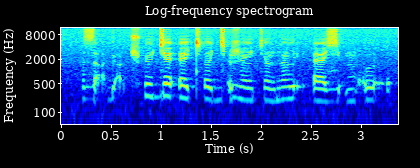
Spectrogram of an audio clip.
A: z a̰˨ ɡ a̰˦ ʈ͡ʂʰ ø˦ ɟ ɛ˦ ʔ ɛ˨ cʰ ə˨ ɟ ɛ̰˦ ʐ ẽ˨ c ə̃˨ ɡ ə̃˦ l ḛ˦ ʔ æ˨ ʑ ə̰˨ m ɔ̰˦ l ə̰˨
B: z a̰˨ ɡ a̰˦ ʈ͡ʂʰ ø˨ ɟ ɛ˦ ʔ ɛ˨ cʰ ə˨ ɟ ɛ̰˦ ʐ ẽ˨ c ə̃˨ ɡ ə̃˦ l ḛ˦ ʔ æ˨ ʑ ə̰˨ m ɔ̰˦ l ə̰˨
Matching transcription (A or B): A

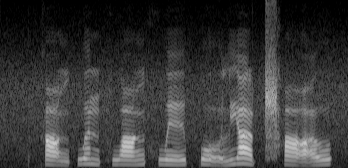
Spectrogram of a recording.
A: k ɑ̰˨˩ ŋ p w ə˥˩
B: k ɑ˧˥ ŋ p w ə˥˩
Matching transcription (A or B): A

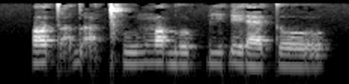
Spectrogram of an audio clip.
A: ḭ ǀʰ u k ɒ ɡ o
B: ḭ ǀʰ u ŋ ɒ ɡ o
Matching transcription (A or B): B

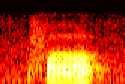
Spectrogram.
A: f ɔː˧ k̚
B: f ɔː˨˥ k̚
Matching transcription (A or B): B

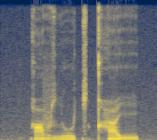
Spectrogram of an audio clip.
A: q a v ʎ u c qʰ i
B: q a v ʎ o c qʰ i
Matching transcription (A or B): A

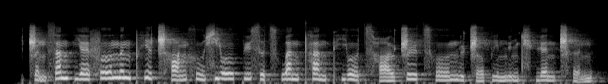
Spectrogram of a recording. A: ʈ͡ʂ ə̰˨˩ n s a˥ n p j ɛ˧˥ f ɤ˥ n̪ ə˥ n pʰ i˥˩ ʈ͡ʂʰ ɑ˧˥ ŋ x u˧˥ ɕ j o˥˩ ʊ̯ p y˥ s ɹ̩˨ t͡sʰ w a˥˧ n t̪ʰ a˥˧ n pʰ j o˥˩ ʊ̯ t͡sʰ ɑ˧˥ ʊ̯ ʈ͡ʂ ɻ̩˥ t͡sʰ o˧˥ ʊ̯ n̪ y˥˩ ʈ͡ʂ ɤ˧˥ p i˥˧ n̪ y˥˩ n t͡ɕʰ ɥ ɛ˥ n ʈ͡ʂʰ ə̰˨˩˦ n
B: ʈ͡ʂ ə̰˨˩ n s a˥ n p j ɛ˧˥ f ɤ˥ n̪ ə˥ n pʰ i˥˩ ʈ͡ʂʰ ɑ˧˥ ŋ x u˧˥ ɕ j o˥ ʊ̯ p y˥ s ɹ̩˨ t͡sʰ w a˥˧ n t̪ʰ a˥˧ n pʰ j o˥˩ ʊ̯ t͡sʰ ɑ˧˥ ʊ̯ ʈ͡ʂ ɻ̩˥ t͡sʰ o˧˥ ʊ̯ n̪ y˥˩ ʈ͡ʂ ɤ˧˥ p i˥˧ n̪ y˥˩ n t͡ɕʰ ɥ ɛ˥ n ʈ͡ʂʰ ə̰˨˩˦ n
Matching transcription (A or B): B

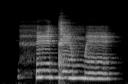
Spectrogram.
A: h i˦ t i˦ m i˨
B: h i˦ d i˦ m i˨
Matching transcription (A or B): B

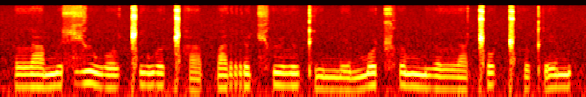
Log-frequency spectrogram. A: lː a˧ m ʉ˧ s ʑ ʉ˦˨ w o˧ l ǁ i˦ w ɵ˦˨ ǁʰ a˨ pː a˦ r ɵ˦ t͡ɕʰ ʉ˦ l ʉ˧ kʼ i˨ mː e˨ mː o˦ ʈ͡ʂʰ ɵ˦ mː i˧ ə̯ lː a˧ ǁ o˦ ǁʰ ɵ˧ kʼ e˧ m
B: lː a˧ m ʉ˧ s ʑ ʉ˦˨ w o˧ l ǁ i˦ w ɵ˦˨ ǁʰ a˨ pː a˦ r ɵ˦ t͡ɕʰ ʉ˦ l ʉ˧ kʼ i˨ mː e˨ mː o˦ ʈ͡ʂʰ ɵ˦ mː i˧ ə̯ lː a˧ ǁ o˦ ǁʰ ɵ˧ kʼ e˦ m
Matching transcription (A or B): B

